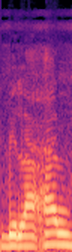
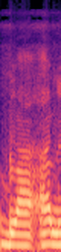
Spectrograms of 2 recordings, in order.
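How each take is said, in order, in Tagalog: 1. May patinig na naghihiwalay sa b at l. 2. Dumidiretso ang b sa l. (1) "hindi Bilaan" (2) "Blaan palang pronounce"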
